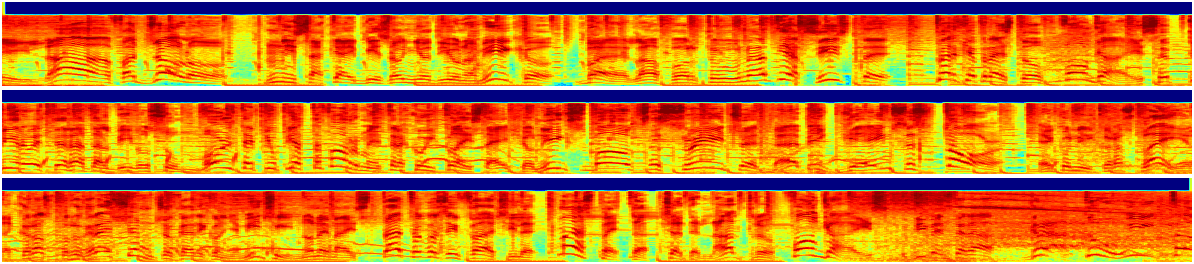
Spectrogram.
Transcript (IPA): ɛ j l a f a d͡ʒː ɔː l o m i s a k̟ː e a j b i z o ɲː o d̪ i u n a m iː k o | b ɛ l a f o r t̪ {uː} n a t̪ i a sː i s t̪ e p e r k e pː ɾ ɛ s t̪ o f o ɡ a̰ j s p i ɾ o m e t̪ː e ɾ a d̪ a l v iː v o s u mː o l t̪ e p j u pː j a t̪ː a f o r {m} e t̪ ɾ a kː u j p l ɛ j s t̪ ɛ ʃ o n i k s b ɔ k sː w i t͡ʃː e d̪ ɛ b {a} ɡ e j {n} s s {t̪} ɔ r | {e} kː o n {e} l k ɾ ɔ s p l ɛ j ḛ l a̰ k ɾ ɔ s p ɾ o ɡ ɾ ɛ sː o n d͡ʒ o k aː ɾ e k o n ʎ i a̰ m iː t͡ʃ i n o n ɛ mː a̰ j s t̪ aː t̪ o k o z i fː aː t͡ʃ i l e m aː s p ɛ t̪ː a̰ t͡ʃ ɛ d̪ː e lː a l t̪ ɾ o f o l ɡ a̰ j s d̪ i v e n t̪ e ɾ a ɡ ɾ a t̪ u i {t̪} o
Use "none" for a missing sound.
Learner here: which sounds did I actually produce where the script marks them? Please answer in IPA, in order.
uː, m, i, m, t̪, e, i, t̪

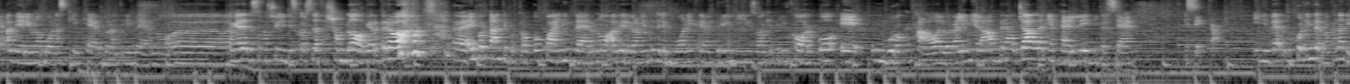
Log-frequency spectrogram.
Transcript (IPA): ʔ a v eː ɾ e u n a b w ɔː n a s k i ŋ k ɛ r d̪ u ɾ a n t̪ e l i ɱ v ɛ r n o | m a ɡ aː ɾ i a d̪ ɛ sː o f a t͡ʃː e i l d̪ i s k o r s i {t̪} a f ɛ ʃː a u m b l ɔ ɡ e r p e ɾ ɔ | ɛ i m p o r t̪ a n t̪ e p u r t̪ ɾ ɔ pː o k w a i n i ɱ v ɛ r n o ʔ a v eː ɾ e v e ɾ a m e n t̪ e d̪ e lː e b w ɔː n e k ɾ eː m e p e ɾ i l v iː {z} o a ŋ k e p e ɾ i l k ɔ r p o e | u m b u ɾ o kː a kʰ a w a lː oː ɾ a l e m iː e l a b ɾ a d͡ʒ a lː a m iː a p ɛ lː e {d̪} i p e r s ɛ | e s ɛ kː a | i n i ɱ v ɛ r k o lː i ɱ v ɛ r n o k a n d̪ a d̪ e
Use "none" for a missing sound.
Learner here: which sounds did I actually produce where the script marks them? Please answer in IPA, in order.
d̪, z, d̪

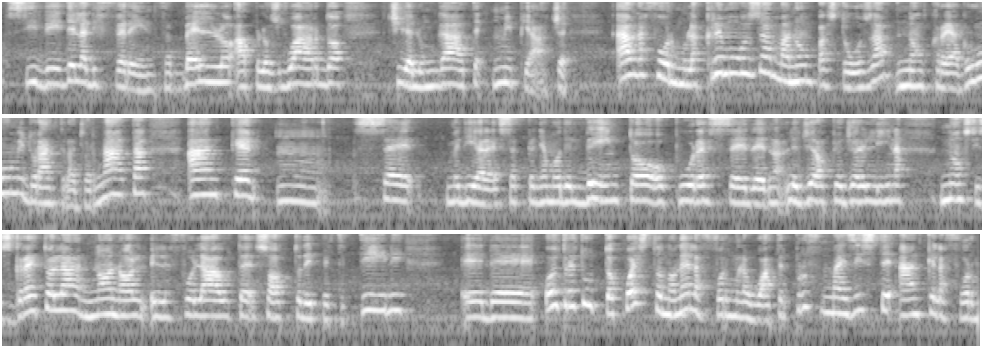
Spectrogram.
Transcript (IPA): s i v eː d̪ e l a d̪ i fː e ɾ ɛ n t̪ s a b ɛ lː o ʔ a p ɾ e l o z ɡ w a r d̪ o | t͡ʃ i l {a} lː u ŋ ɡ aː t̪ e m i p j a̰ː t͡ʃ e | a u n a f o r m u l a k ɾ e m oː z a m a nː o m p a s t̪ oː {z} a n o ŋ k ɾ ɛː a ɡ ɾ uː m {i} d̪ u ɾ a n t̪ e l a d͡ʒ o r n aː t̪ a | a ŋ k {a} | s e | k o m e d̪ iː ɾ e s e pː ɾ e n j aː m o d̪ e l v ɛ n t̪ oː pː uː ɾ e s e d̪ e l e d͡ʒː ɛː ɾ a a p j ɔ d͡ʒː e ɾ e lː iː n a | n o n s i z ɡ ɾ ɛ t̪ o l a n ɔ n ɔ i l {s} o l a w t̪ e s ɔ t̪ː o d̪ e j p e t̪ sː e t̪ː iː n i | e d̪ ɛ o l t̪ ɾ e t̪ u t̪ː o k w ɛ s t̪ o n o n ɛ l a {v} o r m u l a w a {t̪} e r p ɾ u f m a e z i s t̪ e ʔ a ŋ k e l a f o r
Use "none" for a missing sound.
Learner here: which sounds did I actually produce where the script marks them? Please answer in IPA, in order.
a, z, i, e, f, f, t̪

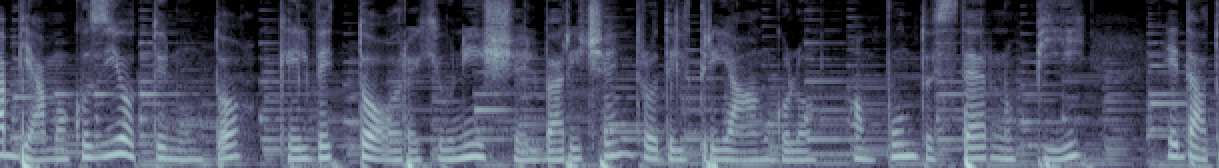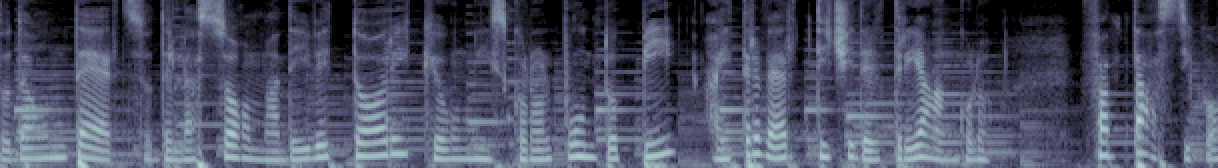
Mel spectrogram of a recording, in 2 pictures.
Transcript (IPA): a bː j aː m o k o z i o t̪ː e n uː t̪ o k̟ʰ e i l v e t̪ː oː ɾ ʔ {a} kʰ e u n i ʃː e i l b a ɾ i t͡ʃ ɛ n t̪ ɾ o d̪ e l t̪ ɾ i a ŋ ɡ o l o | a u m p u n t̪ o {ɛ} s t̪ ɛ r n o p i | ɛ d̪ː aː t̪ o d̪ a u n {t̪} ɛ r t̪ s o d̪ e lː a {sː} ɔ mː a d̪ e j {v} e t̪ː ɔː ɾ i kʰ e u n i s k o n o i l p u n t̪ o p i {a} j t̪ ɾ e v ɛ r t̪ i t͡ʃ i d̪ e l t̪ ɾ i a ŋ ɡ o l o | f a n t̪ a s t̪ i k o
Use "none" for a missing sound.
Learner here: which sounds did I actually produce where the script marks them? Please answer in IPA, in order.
e, e, t̪, s, v, a

